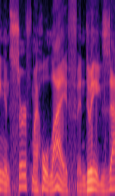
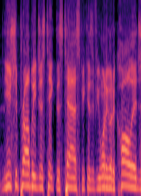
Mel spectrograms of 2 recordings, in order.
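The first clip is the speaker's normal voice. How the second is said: ordinary talk, nothing marked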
